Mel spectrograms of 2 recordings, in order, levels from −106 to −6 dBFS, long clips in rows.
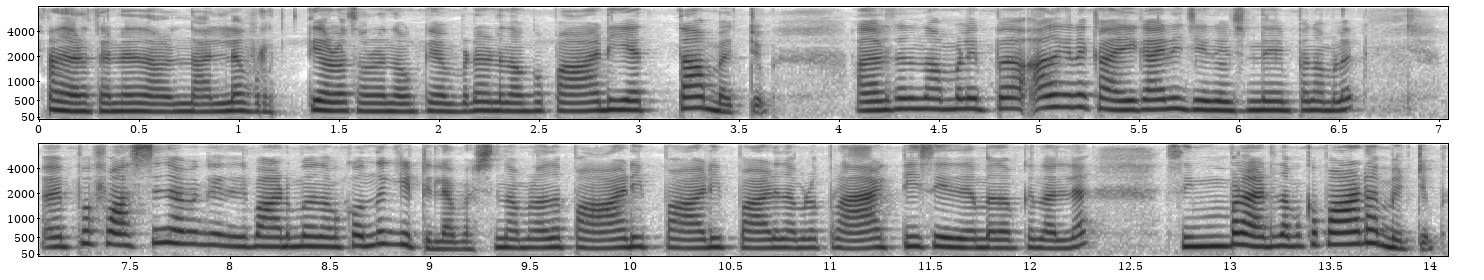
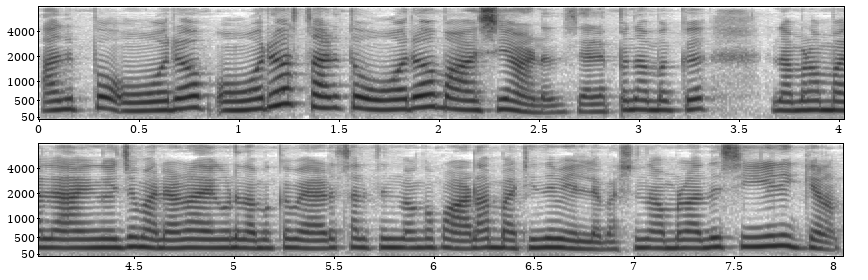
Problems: background sounds at intervals, low volume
